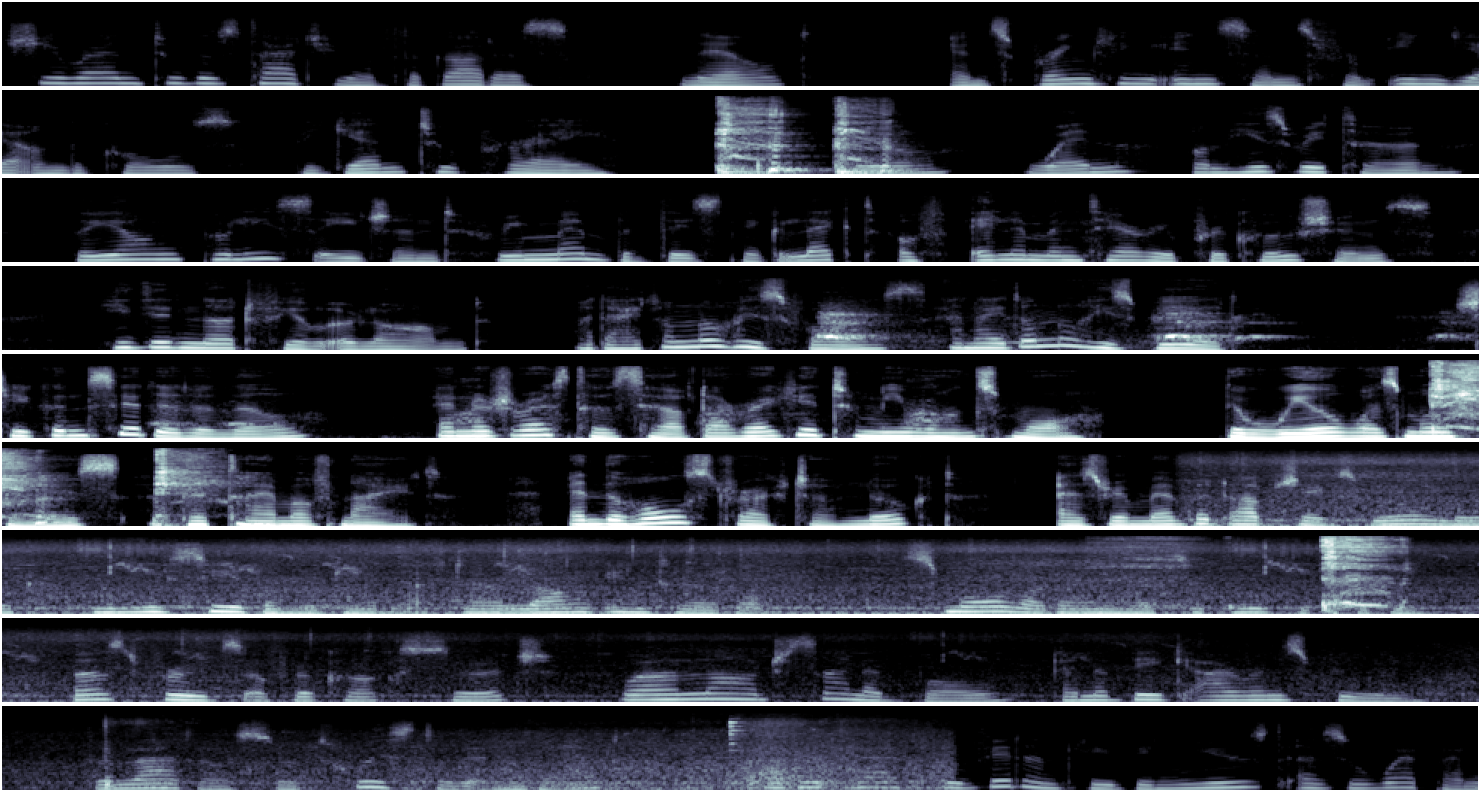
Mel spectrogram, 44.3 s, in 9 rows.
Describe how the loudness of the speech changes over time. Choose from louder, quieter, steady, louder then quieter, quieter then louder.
louder then quieter.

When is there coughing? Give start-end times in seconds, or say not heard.
7.3-8.0, 24.4-25.6, 33.1-34.2.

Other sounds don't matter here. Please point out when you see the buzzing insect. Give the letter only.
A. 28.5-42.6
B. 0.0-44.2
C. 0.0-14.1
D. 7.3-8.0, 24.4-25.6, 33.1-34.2
A.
